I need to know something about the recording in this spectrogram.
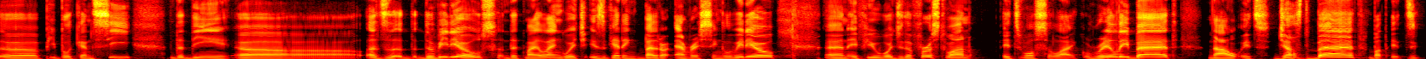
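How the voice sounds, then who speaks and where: Man with a Czech accent, halting delivery. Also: mid-range voice, darkish tone, smooth. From Czech Republic. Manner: halting, many fillers and restarts; enthusiastic. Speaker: tech channel host. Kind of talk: tutorial walkthrough, casual.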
